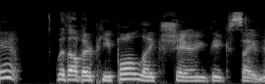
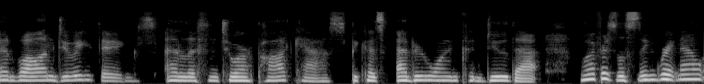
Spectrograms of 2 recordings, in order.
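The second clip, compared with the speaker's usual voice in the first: put-on hypnotic voice. Urging whoever is listening to play the podcast: put-on hypnotic voice. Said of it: "I'm using this voice because I'm trying to be hypnotic".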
